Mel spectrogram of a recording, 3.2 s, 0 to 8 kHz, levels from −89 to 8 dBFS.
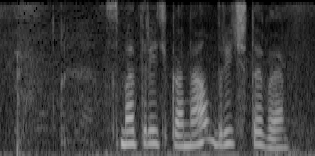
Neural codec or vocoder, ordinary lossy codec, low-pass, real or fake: none; Opus, 24 kbps; 7.2 kHz; real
